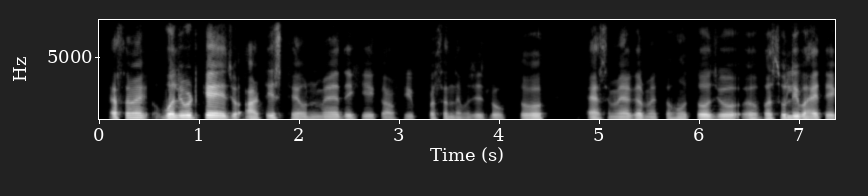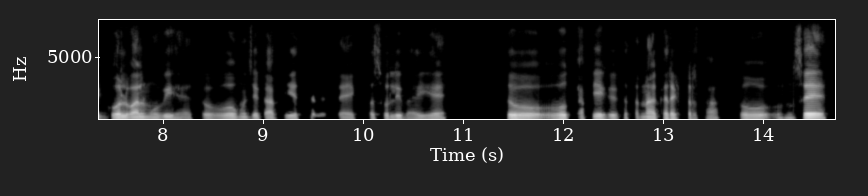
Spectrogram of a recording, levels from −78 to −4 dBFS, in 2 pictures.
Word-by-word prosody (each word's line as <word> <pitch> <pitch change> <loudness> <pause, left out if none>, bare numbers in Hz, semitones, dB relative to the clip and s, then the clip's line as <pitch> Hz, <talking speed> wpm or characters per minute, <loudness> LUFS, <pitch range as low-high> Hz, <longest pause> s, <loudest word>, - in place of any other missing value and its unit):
ऐसे 140 +4 +2
में 170 -2 +4 0.2
बॉलीवुड 165 +3 +9
के 175 -3 +10
जो 145 -1 -2 0.2
आर्टिस्ट 150 +4 -4
हैं 130 - -3
उनमें 135 +2 -5
देखिए 130 +1 -7
काफ़ी 120 0 -13 0.2
पसंद 120 0 -10
है 105 - -12
मुझे 100 0 -11
लोग। 95 0 -9
तो 120 +1 -1 0.5
ऐसे 115 +2 -7
में 125 0 -4
अगर 125 0 -1
मैं 120 0 -10
कहूँ 125 +2 -8
तो 140 -1 +6
जो 135 0 0
अ, 120 -2 -6
वसूली 130 +5 +3
भाई 125 -1 +2
थे 130 - -1
एक 125 0 -6
गोलमाल 115 +1 +1
मूवी 115 +1 -8
है 110 0 -16
तो 110 - -10
वो 120 +2 -6
मुझे 120 0 -10
काफ़ी 110 +2 -9
अच्छे 110 - -14
लगते - - -22
है 105 - -11
एक 110 - -18
वसूली 120 +2 -9
भाई 110 0 -14
है, 120 +2 -8 0.6
तो 130 - +3 0.4
वो 130 +1 +1
काफ़ी 120 +4 -8
एक 135 -1 -6 0.2
खतरनाक 125 +2 -6
कैरेक्टर 120 0 -7
था, 115 0 -17 0.2
तो 130 0 -5 0.2
उनसे 160 +4 +5
125 Hz, 205 wpm, -22 LUFS, 115-135 Hz, 0.6 s, के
